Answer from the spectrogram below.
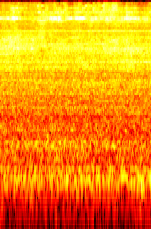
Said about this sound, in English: jet trainer, it's a great recon vehicle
